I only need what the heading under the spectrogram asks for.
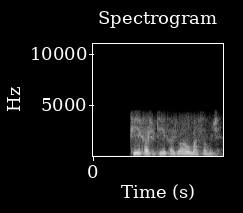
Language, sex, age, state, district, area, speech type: Kashmiri, male, 18-30, Jammu and Kashmir, Pulwama, rural, conversation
